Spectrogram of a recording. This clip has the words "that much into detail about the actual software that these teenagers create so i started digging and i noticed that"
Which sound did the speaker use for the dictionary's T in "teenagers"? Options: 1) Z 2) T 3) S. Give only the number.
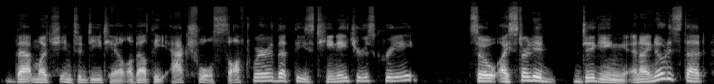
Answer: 2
